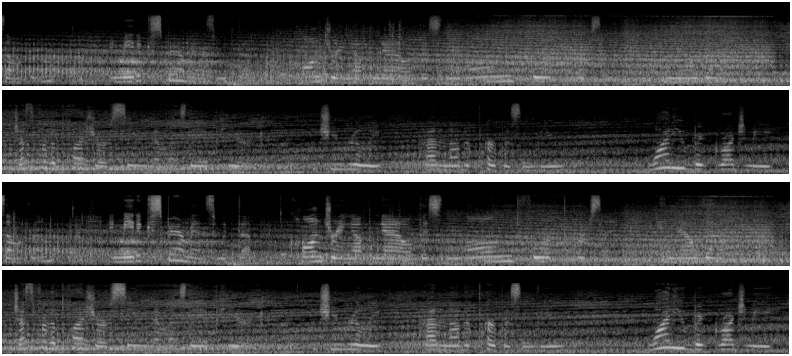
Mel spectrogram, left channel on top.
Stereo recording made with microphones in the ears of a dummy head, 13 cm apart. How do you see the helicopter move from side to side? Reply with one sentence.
You can hear the helicopter move to the right.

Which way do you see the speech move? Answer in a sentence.
You can hear the speech stay in one place.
